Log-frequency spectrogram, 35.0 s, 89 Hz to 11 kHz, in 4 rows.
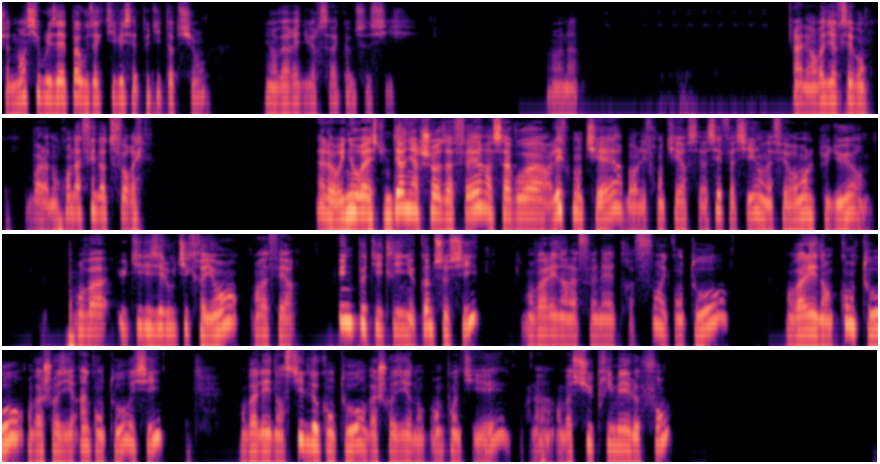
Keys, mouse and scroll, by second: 0.7 click, 1.2 click, 2.6-5.0 ctrl+drag, 5.9 click, 6.3 click, 6.4 click, 6.6 click, 6.8 click, 6.9 click, 7.0 click, 7.2 click, 7.4 click, 7.5 click, 8.5 click, 10.8 middle click, 11.3 click, 15.5 middle drag, 17.2 click, 17.8 middle click, 19.4 click, 20.7 click, 23.9 click, 25.9 click, 27.0 click, 29.1 click, 29.8 click, 31.2 click, 32.5 click, 33.5 click, 34.0 middle click.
